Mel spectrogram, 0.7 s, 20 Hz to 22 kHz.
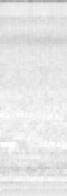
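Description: Two Predator 9500 generators run in parallel, powering a food trailer, with a steady, loud, droning engine hum and a fast pulsing rhythm throughout, no voices.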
